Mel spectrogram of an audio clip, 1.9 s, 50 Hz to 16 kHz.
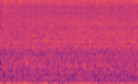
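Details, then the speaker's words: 1968 Oldsmobile 442 convertible, 455 V8 with C heads and new Edelbrock carb, hood open, idling: even, steady low rumble with no misses, knocks or ticking; smooth-running, healthy engine. "You can see that's a nice smooth running engine, sounds good."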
